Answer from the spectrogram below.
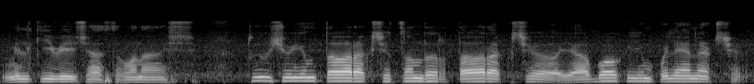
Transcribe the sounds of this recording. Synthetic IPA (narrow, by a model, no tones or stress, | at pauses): milkiːʋeːt͡ʃʰaːst̪ɨʋɐnaːɕ | t̪uwt͡ʃʰujimt̪aːɾɐkt͡ʃʰit͡sɐnd̪ɐɾt̪aːɾɐkt͡ʃʰijaːbaːkjimpɨlʲaːneʈt͡ʃʰḭ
